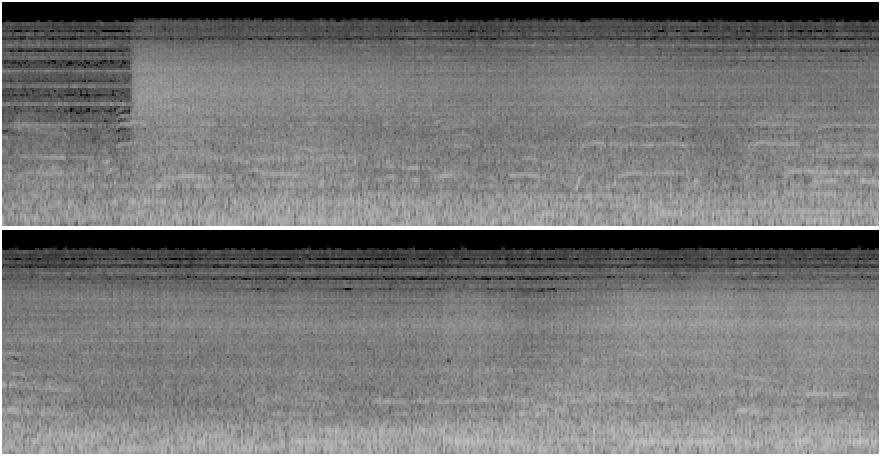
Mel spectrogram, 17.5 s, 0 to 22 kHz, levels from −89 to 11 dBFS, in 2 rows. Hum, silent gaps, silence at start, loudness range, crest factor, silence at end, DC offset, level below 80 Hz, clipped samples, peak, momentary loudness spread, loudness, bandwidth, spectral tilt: none; none; 0 s; 4 LU; 16 dB; 0 s; 1%; -30 dBFS; under 0.1%; -2 dBFS; 6 LU; -16 LUFS; 16.5 kHz; -3 dB/octave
